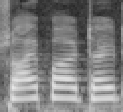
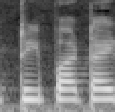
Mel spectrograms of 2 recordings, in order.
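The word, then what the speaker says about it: tripartite: Nepal, India और बांग्लादेश ने बच्चों एक ट्राईपार्टाइट एग्रीमेंट साइन किया है। ट्रीपार्टाइट भी बोलते हैं, कोई ट्राईपार्टाइट बोलते हैं। अगेन इट्स ऑन यू, आपको क्या प्रोनाउंस करना है।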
